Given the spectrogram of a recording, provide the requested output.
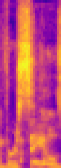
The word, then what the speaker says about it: Versailles: If we call our city Versailles, you don't get to complain about how anyone else says Louisville. You just don't. Point. Like the official pronunciation is Versailles? Yeah.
